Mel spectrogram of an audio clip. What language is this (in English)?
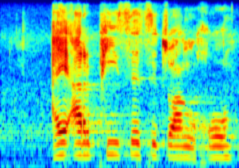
Tswana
